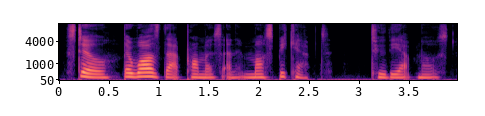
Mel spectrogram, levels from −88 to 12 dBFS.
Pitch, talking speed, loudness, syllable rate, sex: 195 Hz, 180 wpm, -19 LUFS, 5.0 syllables/s, female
